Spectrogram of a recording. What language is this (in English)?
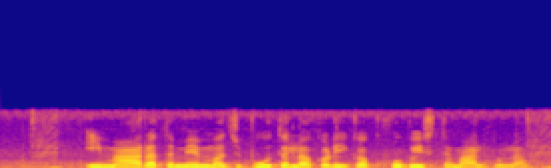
Bhojpuri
